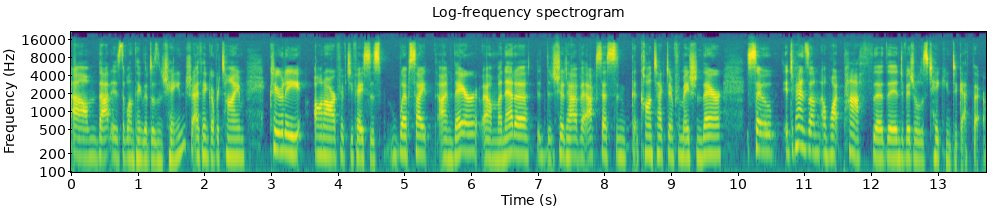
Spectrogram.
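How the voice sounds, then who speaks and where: This woman has an Irish accent and a medium pitch. She talks at a moderate pace with fairly even intonation. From Ireland. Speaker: senior wealth advisor. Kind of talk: interview.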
